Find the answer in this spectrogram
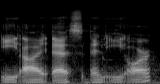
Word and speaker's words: Eisner: E-I-S-N-E-R.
